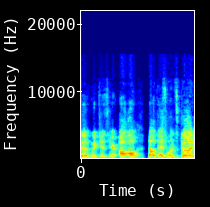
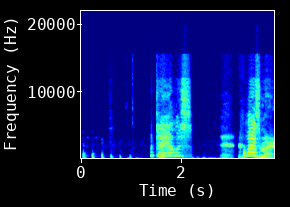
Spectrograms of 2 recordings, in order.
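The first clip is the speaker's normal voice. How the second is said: breathy unvoiced whisper; 12 semitones higher, 9 dB quieter, much slower than usual. Real, not acted. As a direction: whisper it aside. Whispered aside.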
